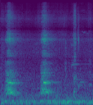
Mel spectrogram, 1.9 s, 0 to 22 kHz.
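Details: Two short, harsh barks about 0.7 seconds apart, then steady background hum. Recorded at Long Beach Animal Care Services, home to Gretchen, an 11-month-old female Belgian Malinois, and her five 7-week-old puppies.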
